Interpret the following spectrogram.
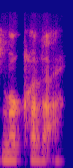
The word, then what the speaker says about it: Merkava: Some people call it Merkaba or Merkava. I like to pronounce it the Hebrew name, which is Merkava.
